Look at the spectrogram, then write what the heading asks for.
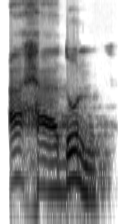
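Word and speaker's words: أحد: হাল দুই পেশ দুন আহাদুন দালকে ওফের ক্ষেত্রে সাকিন করে ফেলব দাল যেহেতু কলকলার হরফ নিচের দিকে ধাবিত করে ধাক্কা দিয়ে উচ্চারণ করব আহাদ কহু আল্লাহু আহাদ কুলহুয়ল্লাহু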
